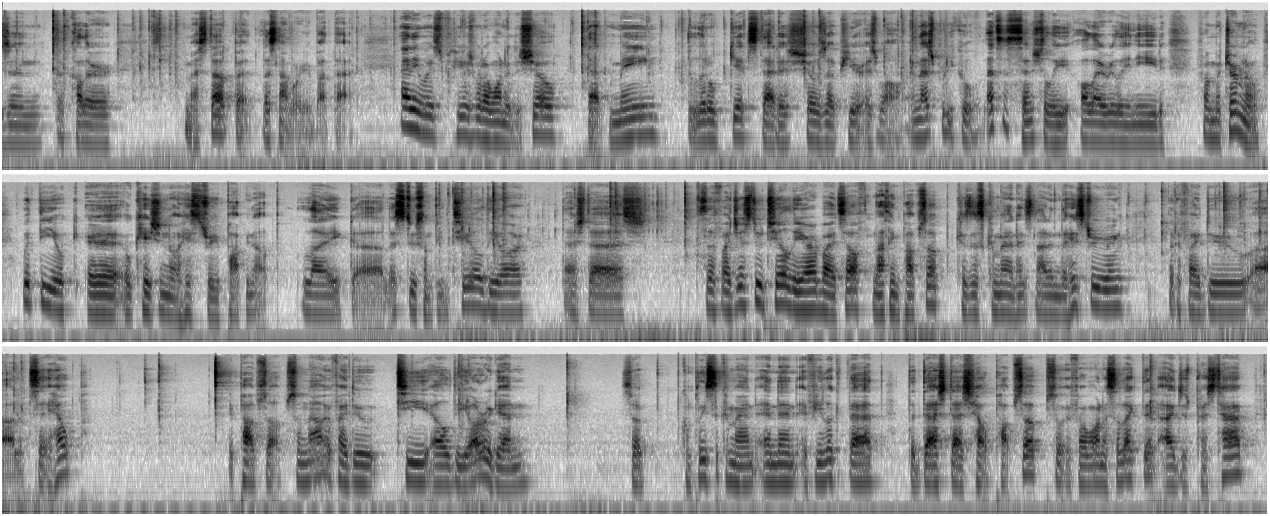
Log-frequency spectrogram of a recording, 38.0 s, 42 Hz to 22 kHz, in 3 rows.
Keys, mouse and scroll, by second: 0.1 ctrl+f, 0.2 ctrl+f, 0.5 ctrl+space, 1.2 ctrl+g, 1.6 alt+shift+., 3.7 ctrl+p, 3.9 ctrl+e, 4.6 alt+b, 4.9 alt+b, 5.3 alt+b, 5.8 ctrl+space, 5.9 ctrl+e, 6.5 ctrl+g, 7.0 alt+b, 7.2 alt+b, 7.4 alt+b, 7.7 alt+f, 8.1 ctrl+space, 8.5 ctrl+g, 8.9 ctrl+n, 9.3 alt+shift+., 17.0 typing, 18.7-19.5 typing, 24.9 alt+BackSpace, 25.1-25.9 typing, 26.8 Return, 28.8-29.9 typing, 31.0 ., 36.8 Tab.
